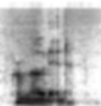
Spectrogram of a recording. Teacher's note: you're going to have kind of this T becoming a flap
